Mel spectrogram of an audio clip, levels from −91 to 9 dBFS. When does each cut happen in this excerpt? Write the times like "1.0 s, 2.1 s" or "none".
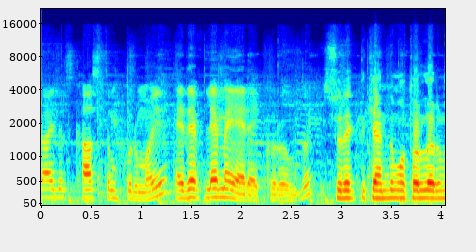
2.7 s

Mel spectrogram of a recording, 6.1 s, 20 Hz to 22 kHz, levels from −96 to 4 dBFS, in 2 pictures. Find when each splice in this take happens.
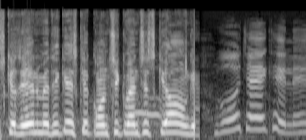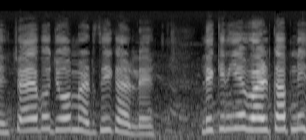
1.9 s

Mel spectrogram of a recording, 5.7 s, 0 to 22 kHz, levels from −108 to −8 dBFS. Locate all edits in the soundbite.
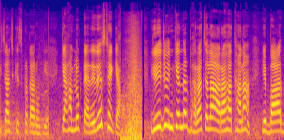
1.0 s, 2.7 s

